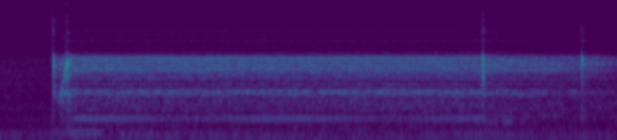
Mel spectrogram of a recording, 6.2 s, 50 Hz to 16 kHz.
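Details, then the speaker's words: Rebadged Foley-Belsaw 1977 Wissota S8B skate sharpener, 2.2 amp motor with start and run windings, on/off switch: steady hum with sharp clicks as the centrifugal start switch kicks in and out, normal. "The motor here, when you listen to it, you can hear the centrifugal clutch kick in and out."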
